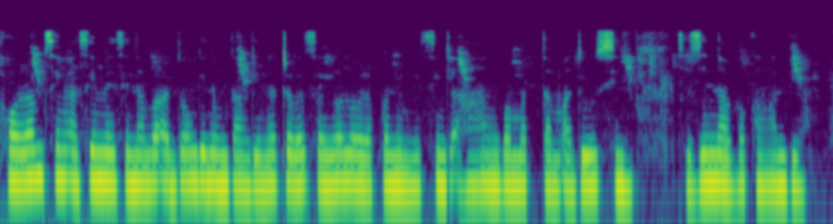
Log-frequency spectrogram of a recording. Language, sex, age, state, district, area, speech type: Manipuri, female, 18-30, Manipur, Senapati, rural, read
